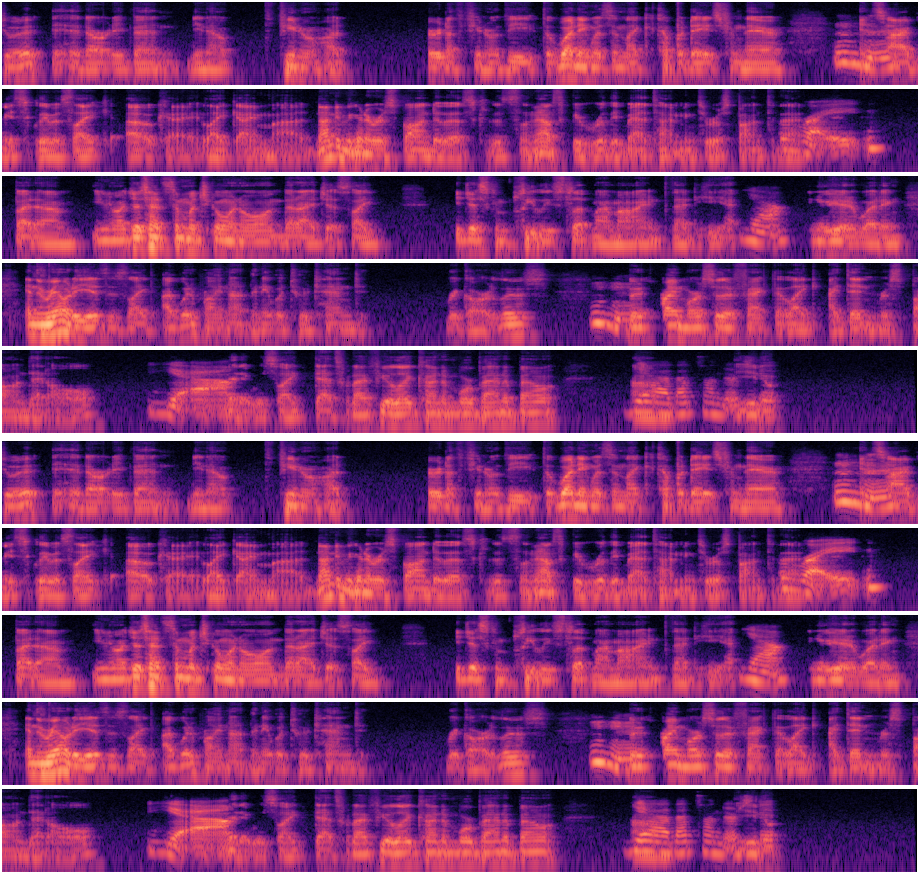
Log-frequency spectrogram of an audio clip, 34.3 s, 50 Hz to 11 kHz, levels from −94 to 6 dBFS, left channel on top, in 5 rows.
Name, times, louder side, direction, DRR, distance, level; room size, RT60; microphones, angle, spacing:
voice 1, 0.0-1.7 2.1-2.6 3.2-6.2 6.4-12.9 13.9-16.6 17.1-19.2 19.8-23.3 24.0-24.7 25.3-28.2 29.2-31.6 32.2-32.4 33.0-33.3, equal, ahead, 0.7 m, -28 dB
voice 2, 6.2-6.7 12.7-13.5 19.3-19.6 25.0-25.4 28.6-29.3 32.2-33.3, right 3 dB, 75° right, 0.5 m, -26 dB
4.1 x 2.1 x 3.1 m
head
